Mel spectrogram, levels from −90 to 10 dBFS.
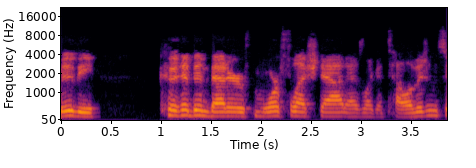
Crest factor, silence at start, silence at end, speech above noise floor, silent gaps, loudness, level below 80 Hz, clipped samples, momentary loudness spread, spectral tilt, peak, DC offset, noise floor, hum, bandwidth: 16 dB; 0 s; 0 s; 55 dB; none; -20 LUFS; -68 dBFS; under 0.1%; 11 LU; -5.5 dB/octave; -6 dBFS; under 0.1%; -75 dBFS; none; 9.4 kHz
